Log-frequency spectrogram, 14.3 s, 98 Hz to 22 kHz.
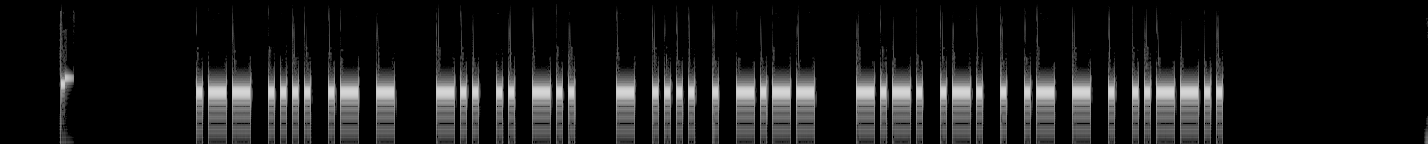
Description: Morse code, heard as a keyed tone, about 19 wpm, 700 Hz. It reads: WHAT DID THEY CREATE?
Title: Sentences from Top 1000 Words - Review Part 3 - 20wpm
